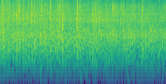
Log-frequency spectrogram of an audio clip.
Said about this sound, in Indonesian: Jadi mohon berikan tepuk tangan yang meriah untuk Pak Wali,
